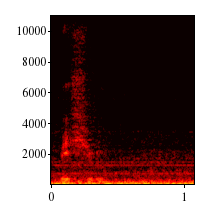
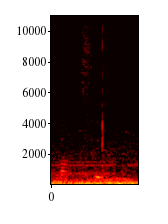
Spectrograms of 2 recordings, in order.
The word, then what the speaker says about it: Masham: Misham. Let Jane explain. It's pronounced Maxim. How did I pronounce it? Oh yeah. So we're stopping at Masham? Massam Old Station Cafe and Bistro for a cup of tea and a salad.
